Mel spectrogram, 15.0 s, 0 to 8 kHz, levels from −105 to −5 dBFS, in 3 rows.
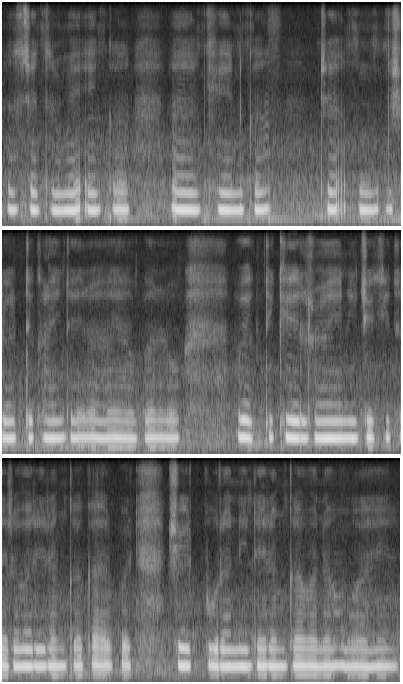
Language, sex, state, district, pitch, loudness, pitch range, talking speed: Hindi, female, Maharashtra, Solapur, 230 Hz, -26 LUFS, 225-235 Hz, 130 wpm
